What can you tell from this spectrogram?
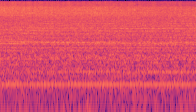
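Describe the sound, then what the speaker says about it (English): A wooden bowl is power sanded on a lathe, a steady close whirring grind over the constant rush of dust extraction. "A little bit of power sanding first."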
